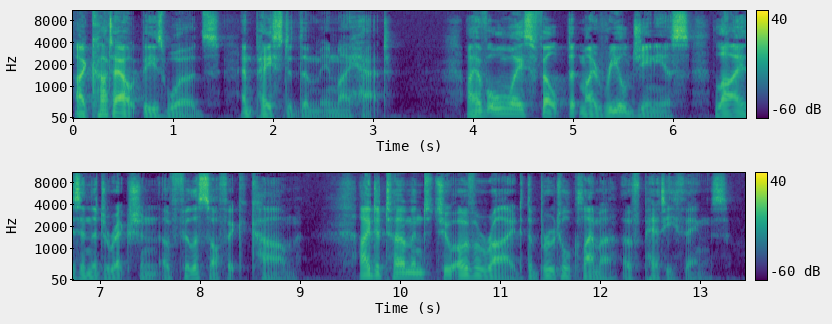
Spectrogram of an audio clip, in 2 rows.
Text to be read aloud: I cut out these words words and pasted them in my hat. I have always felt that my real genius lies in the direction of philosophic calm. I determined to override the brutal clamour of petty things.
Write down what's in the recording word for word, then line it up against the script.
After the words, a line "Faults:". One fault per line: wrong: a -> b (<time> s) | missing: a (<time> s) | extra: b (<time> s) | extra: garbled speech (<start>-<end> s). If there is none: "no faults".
I cut out these words and pasted them in my hat. I have always felt that my real genius lies in the direction of philosophic calm. I determined to override the brutal clamour of petty things.
Faults:
missing: words (1.5 s)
